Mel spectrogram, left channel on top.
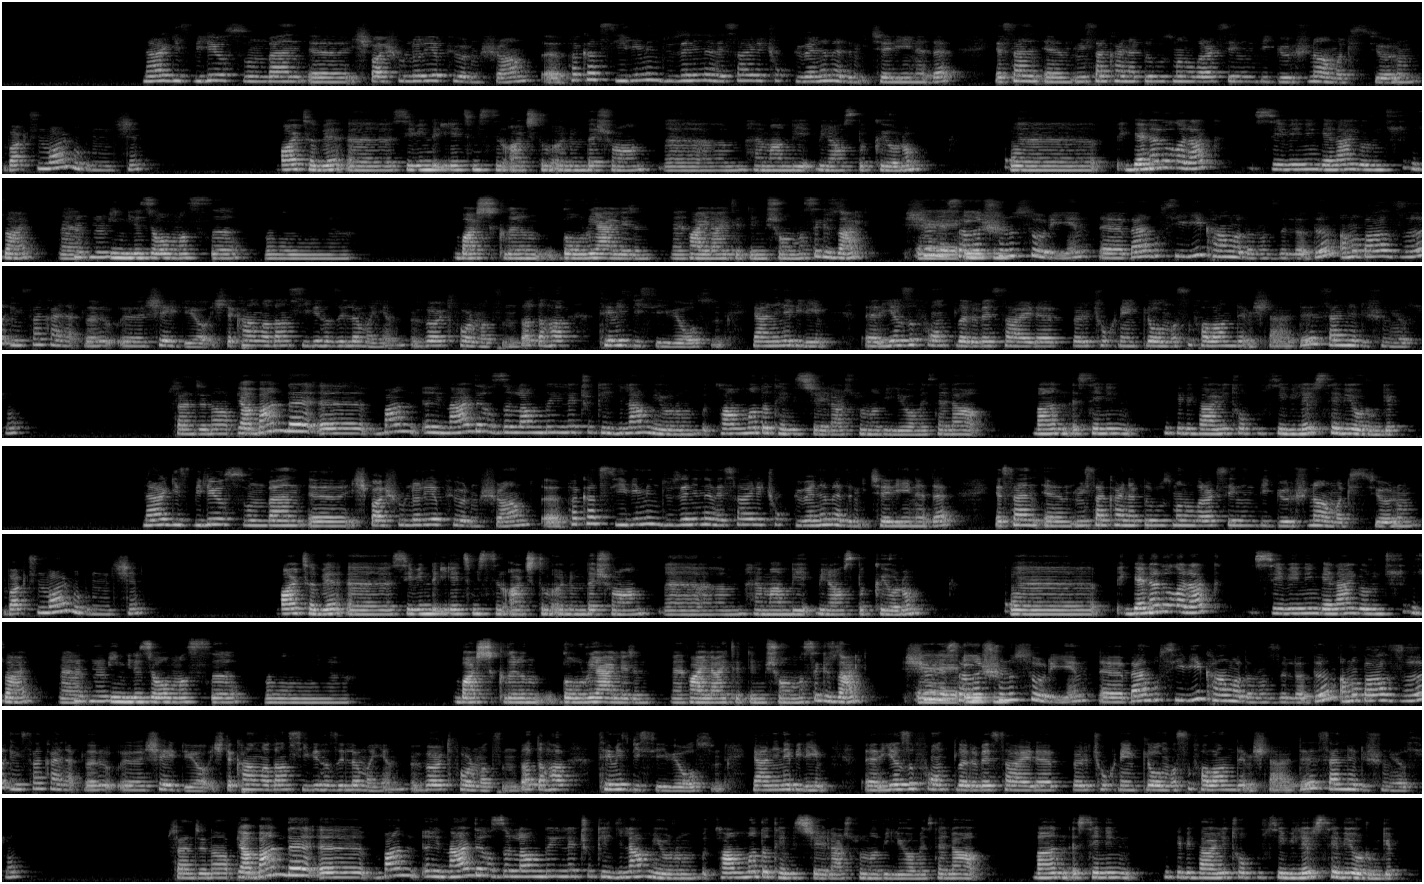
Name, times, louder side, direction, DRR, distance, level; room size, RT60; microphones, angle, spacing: voice 1, 1.4-15.6 29.1-29.5 37.4-57.0 58.5-59.3, right 2 dB, 65° right, 1.2 m, -27 dB
voice 2, 17.0-23.4 24.2-26.3 26.7-28.7 29.0-31.9 32.9-37.0 37.5-38.4 59.2-66.6 67.1-68.1 68.4-70.7, right 2 dB, 45° right, 1.4 m, -24 dB
6.7 x 6.6 x 3.2 m
head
